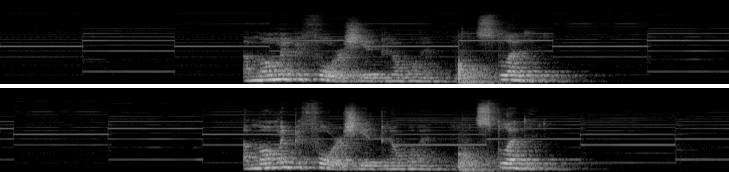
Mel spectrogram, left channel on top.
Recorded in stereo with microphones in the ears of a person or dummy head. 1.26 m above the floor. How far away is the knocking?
About 0.8 m.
